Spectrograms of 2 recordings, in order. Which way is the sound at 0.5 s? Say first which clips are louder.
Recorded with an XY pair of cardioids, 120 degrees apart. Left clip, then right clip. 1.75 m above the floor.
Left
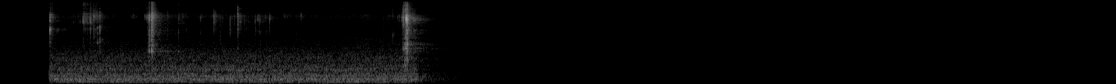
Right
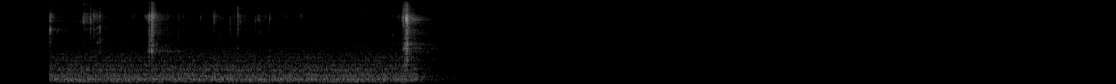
Left 3 dB; 20° left.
